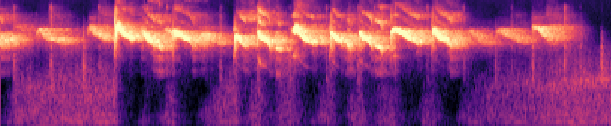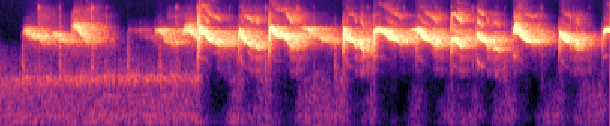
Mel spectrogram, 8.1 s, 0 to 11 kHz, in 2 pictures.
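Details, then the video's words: Oriental white-eye kept as a hobby bird, recorded 11 September 2022 in wet, erratic weather. Long, lively high-pitched warbling with dense twittered notes, interrupted midway by a steady background hiss. "Mata Puteh T-Rex Buka Sing"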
